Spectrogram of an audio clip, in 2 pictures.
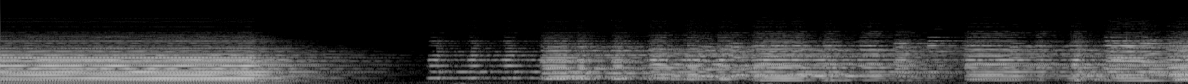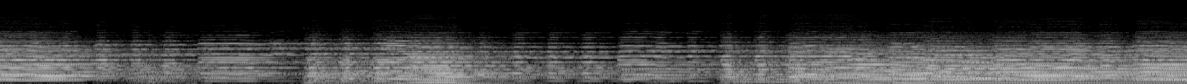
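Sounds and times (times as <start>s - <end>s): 
pipe organ: 0.0s - 23.7s.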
